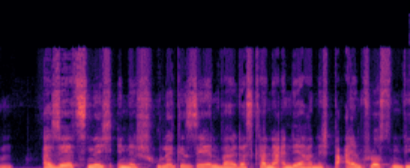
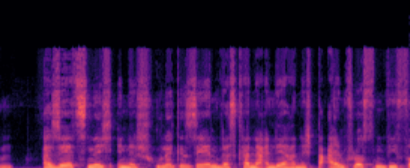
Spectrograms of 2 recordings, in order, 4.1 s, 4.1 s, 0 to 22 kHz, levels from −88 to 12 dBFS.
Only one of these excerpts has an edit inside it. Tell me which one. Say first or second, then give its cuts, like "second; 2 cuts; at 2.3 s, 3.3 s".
second; 1 cut; at 2.2 s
